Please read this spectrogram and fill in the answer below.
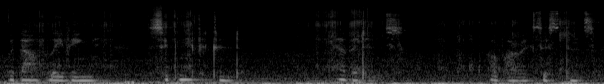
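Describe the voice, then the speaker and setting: Woman playing calm female alien scientist, soft breathy whisper, very slow measured delivery, ASMR roleplay, clearly noisy recording. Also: on the low side, lightly acted. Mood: calm, clinical. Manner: slow, measured, instructional, detached. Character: calm, clinical female alien scientist examining an abducted human.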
